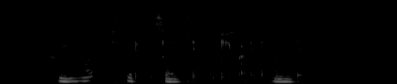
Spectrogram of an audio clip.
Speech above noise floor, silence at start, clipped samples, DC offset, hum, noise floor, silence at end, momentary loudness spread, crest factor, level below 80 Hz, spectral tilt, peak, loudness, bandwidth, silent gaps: 33 dB; 0.05 s; under 0.1%; under 0.1%; none; -88 dBFS; 0.75 s; 10 LU; 20 dB; under -90 dBFS; -5 dB/octave; -36 dBFS; -56 LUFS; 11.5 kHz; none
